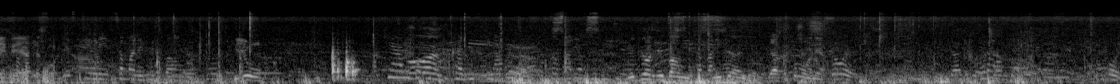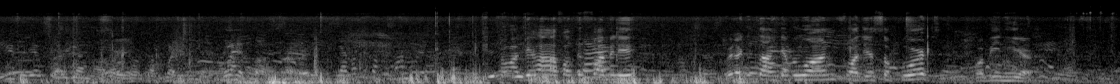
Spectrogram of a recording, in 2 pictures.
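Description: An elderly man speaks loudly to a gathering outdoors.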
